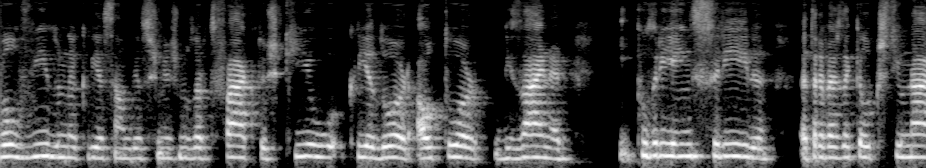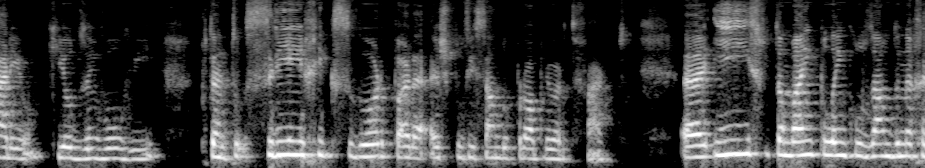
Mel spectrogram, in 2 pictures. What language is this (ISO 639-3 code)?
por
